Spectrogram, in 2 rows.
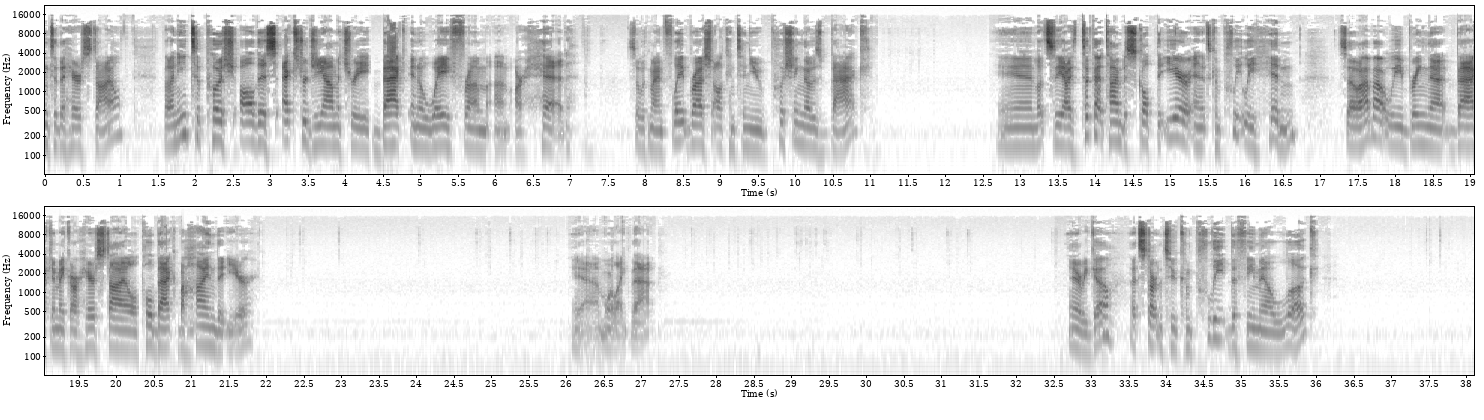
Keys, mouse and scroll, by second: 1.2 i, 1.7 f, 2.5 f, 4.9 f, 5.6-7.4 middle drag, 6.5-10.4 drag, 7.4 shift+f, 11.1 f, 11.2 click, 11.9-14.4 middle drag, 17.0-19.6 drag, 19.2 f, 19.7 f, 20.3 ctrl+z, 20.9-24.1 drag, 22.5 f, 23.0 f, 24.1-26.5 typing, 24.4 click, 25.3-26.5 middle drag, 27.2 click, 27.6 right click, 28.5 f, 29.7-30.8 drag, 29.7-31.4 typing, 30.5 right click, 30.9-32.5 drag, 32.5 f, 35.4 f, 36.3-37.7 drag, 37.3 right click, 37.5 f, 37.7 f, 37.9-38.1 drag.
